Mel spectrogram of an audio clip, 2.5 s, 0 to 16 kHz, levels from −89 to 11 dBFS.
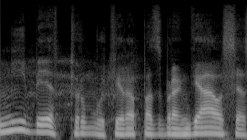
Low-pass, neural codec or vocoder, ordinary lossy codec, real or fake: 14.4 kHz; autoencoder, 48 kHz, 32 numbers a frame, DAC-VAE, trained on Japanese speech; MP3, 64 kbps; fake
